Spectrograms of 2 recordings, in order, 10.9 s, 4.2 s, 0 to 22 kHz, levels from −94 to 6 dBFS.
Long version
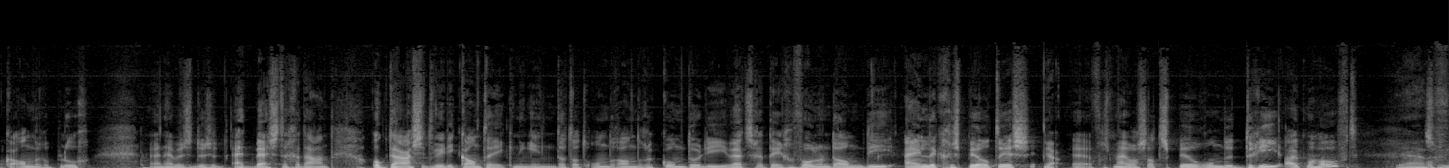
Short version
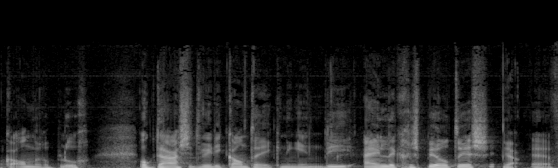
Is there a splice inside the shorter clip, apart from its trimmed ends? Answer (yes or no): yes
